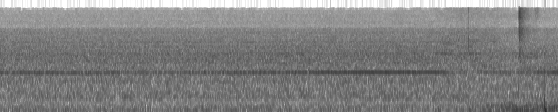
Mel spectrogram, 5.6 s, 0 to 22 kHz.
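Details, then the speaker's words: Early-model PS4 Pro sitting at the Modern Warfare menu: the stock OEM fan spools up into a rising airy rush with a thin whistle, the 'jet engine' under heavy load. Dusting and new thermal paste didn't help; the fix was an aftermarket replacement fan. "so with that just sitting at that menu the playstation is still pretty silent but i think i can already hear it starting to spool up you can hear it going now still getting louder"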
